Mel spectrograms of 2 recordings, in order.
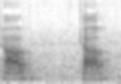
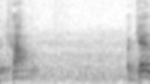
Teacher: I should be able to hear the B and its vibrations moving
